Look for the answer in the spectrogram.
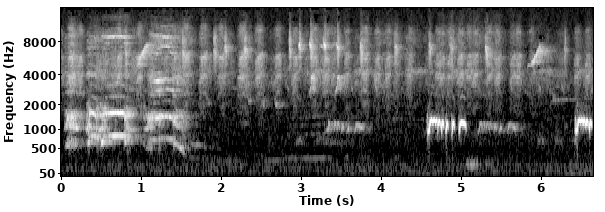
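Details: Wild zebra dove at dawn; another bird's loud varied chirping opens, followed by quiet level coos and two bright, fast-stuttered cooing bursts near the end.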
